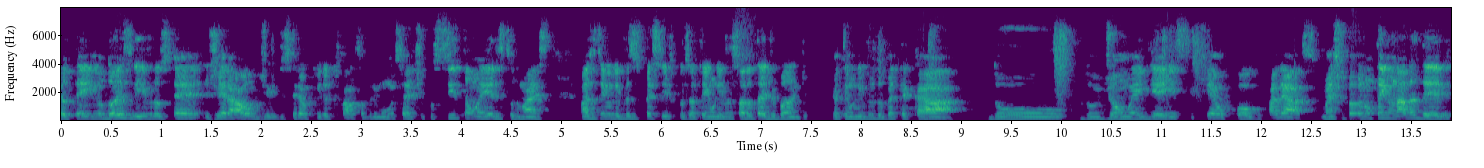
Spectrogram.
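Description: At a fairly quick pace, a man with a fairly high pitch and ordinary pitch variation speaks in an unremarkable speaking voice. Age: 20s. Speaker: content creator and university student. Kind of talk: casual chat.

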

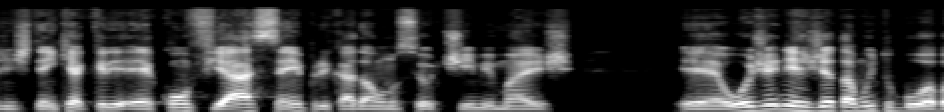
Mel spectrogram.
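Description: A man talks at a fairly quick pace in a normal speaking voice. The sound is dry and close, with no echo, on a very clean recording with a silent background. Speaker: sports commentator. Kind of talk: sports debate.

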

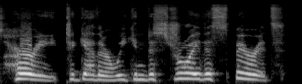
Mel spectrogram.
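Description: Putting on a character voice, a woman growls at a high pitch and a moderate pace. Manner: urgent.

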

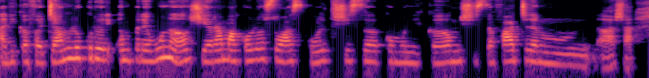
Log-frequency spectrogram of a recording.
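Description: A woman's somewhat breathy, medium-pitched voice with a dark, mellow tone, monotone, flat intonation and a moderate pace. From Romania, Ploiești. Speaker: children's book author and publisher. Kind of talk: casual interview.

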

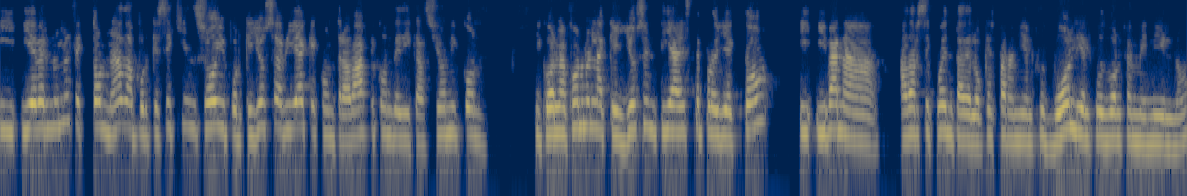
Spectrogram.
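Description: A woman with a fairly high pitch speaks at a fairly quick pace with fairly even intonation. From Mexico. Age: 40s. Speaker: sports executive and former TV sportscaster. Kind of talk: interview. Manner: halting, frequent repetitions.

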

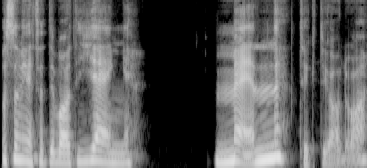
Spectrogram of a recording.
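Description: Speaking at a fairly slow pace and medium pitch, a woman with a normal speaking voice is heard in a very clean recording with a silent background. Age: 50s. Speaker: podcast co-host. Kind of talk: casual chat.

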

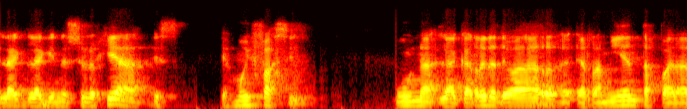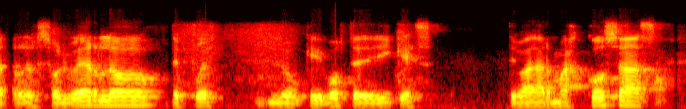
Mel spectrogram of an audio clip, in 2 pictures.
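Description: A man's plain, everyday voice at medium pitch, at a fairly slow pace. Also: fairly even intonation. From Argentina, Buenos Aires western suburbs. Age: 20s. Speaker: physiotherapist. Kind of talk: interview.

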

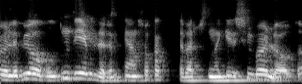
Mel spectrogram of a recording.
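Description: A man at a fairly high pitch. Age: 20s. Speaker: street photographer and public health field worker. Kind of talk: casual interview chat.

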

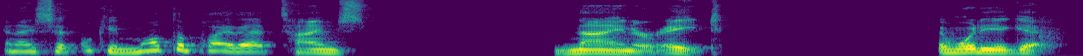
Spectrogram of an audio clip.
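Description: With an American accent and a fairly high pitch, a man speaks at a moderate pace, his pitch swinging very widely between long, frequent pauses against a quiet background. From Upstate New York (Utica). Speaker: retired football writer and author. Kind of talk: casual interview.

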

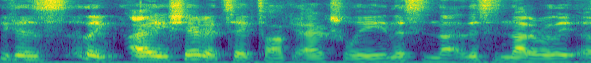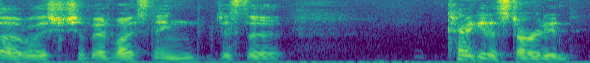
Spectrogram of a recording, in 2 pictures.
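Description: A man's fairly high voice varies in pitch in an ordinary way, with noticeable background noise present. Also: moderate pace. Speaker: couples podcast co-host. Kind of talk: casual chat.

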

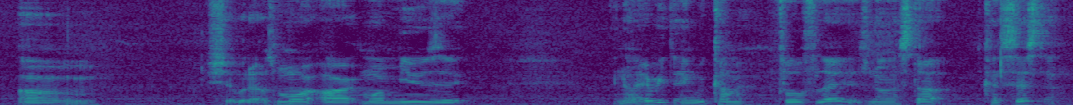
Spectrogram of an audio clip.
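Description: An American accent at a moderate pace, with long, frequent pauses and audible room echo. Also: man. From Savannah, Georgia. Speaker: artist and designer. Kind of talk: casual chat.

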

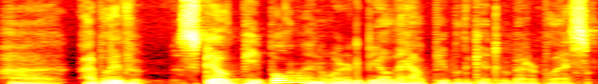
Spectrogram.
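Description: At a very fast pace, a man talks in a fairly low pitch, his tone dark and mellow and somewhat breathy, with ordinary pitch variation. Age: 50s. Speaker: licensed clinical social worker and therapist. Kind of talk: casual chat.

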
